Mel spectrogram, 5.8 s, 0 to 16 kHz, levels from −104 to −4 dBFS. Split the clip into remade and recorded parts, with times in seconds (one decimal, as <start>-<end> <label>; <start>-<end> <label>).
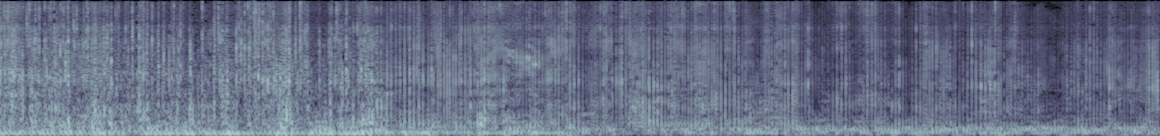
0.0-1.9 recorded; 1.9-5.8 remade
